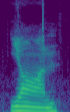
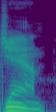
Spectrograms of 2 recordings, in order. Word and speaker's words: Jan: funny fun fact uh throughout the series it is pronounced simult L uh Yan and Jan uh they don't really come down on a hard decision on what to call the guy but yeah there's there's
